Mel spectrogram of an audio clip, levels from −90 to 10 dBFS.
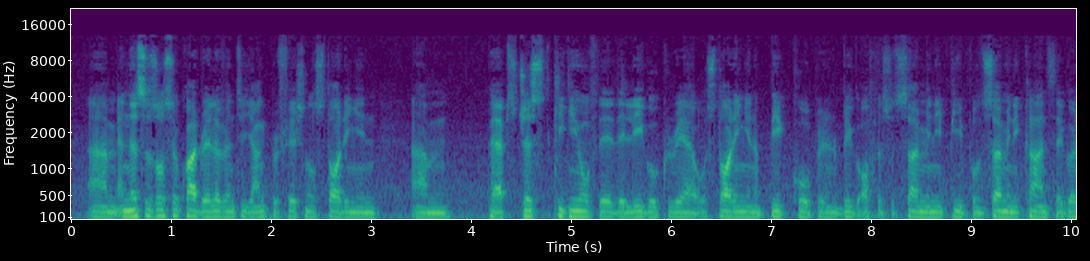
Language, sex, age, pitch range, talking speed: English, male, 20-39, 95-120 Hz, 245 wpm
